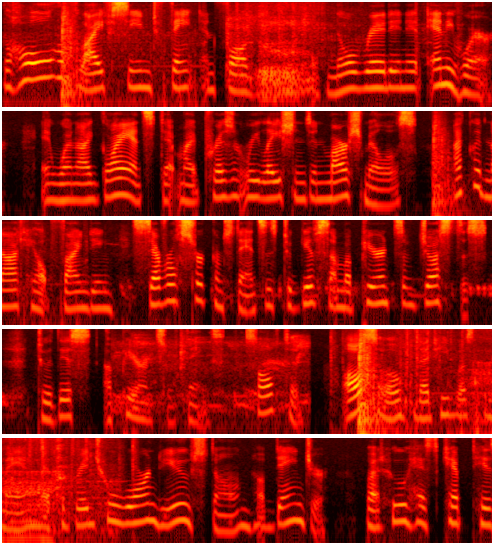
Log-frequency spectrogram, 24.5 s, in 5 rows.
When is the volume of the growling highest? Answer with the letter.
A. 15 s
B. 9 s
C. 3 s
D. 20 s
C.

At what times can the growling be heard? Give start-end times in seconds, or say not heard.
2.2-3.1, 19.2-20.9.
